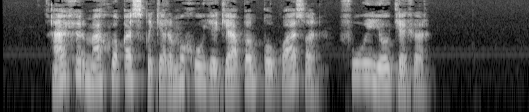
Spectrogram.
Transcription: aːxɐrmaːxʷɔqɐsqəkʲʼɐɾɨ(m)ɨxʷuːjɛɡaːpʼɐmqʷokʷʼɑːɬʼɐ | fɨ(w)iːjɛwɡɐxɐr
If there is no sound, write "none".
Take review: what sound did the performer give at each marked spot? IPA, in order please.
m, w

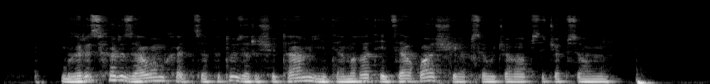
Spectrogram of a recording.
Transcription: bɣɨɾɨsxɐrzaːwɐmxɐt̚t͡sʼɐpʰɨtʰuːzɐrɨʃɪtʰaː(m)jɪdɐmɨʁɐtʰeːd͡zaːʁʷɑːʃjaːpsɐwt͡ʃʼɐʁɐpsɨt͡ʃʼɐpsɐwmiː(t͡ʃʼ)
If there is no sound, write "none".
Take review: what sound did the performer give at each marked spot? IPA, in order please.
m, none

